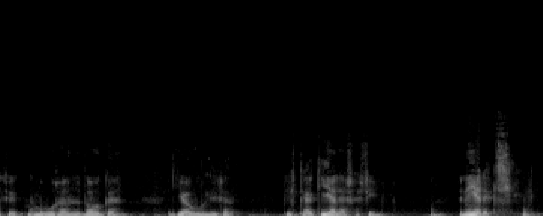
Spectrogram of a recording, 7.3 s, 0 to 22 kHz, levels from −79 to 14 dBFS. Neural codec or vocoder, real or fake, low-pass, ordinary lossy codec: codec, 24 kHz, 0.9 kbps, WavTokenizer, medium speech release version 2; fake; 10.8 kHz; MP3, 64 kbps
